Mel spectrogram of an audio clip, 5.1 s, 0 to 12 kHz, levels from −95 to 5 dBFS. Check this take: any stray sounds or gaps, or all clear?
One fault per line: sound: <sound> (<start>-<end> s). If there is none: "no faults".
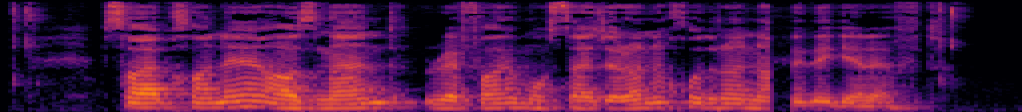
sound: dropout (3.8-4.0 s)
